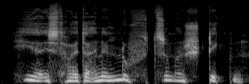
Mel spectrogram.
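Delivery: high-pitched, affronted complaint; annoyed young lady. A narrator's reading. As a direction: complain in a high, vexed woman's voice. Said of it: "rot vor Ärger geworden war". (hohe, verärgerte Frauenstimme)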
